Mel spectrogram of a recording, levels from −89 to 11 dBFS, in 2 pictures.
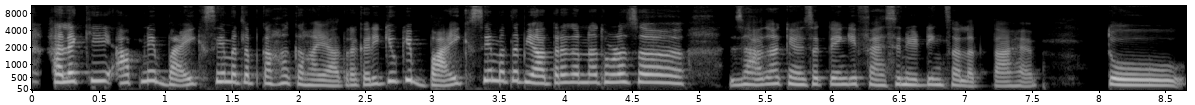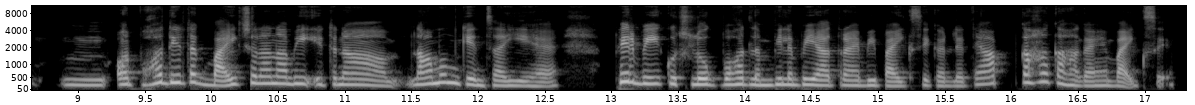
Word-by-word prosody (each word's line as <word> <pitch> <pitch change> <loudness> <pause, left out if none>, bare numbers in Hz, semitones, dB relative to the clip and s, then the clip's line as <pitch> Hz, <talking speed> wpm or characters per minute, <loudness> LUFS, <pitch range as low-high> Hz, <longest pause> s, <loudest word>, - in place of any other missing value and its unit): हालाँकि 350 +3 +5
आपने 350 +5 +1
बाइक 225 +4 0
से 340 - +1
मतलब 310 -3 0
कहाँ-कहाँ 255 -5 -2
यात्रा 195 +2 -2
करी? 225 +3 -2
क्योंकि 360 +8 +2
बाइक 225 +6 +2
से 390 - +1
मतलब 370 -2 0
यात्रा 285 +1 +4
करना 310 0 0
थोड़ा-सा 315 -3 +3 0.4
ज़्यादा 230 +4 -1
कह 245 -3 -1
सकते 240 +1 -2
हैं 235 - 0
कि 245 - -1
फ़ैसिनेटिंग 220 0 -2
-सा 205 - -3
लगता 170 -1 -5
है। 165 -1 -8 0.5
तो 235 - +6 0.7
उम 205 -1 -3
और 230 - +3
बहुत 265 +8 +1
देर 305 0 +4
तक 320 - +4
बाइक 210 +6 +2
चलाना 270 -1 +2
भी 255 +1 +1
इतना 225 +1 -1 0.5
नामुमकिन-सा 240 -6 +2
ही 180 -1 -2
है। 165 0 -5 0.4
फिर 335 0 +6
भी 255 0 +3
कुछ 245 -1 -3
लोग 230 -2 +5
बहुत 225 +1 +2
लंबी-लंबी 220 +1 +1
यात्राएँ 195 -1 0
भी 195 +1 -2
बाइक 170 -1 -2
से 205 -3 -8
कर 175 -2 -7
लेते 170 +7 -7
हैं। 245 - 0
आप 260 0 -4
कहाँ-कहाँ 300 - 0
गए 180 -1 -2
हैं 185 0 -5
बाइक 170 +1 -3
से? - - -12
235 Hz, 195 wpm, -24 LUFS, 205-295 Hz, 0.7 s, तो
